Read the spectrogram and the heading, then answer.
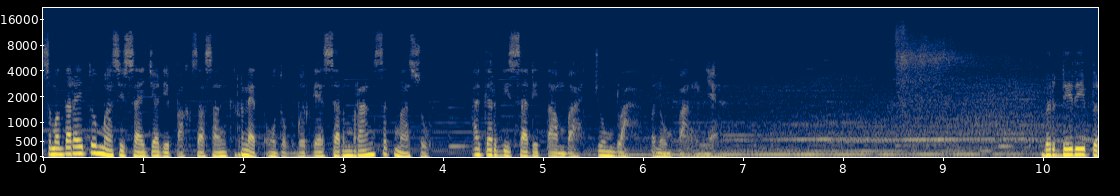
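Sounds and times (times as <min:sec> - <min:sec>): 
speech: 0:00.0 - 0:07.0, 0:10.0 - 0:10.5
crowded bus engine hum while driving: 0:04.5 - 0:10.5
hiss: 0:08.5 - 0:09.4.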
